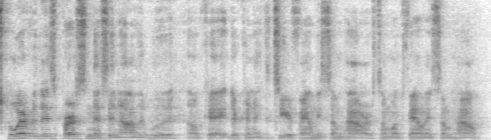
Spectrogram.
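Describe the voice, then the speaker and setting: A man's voice: fairly low pitch, animated, quick pace, fairly bright tone. A man giving a casual tarot reading, rambling and repeating "okay" and "you know" as he talks to his viewers. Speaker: tarot card reader. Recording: distant mic with background noise. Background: birds chirping.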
